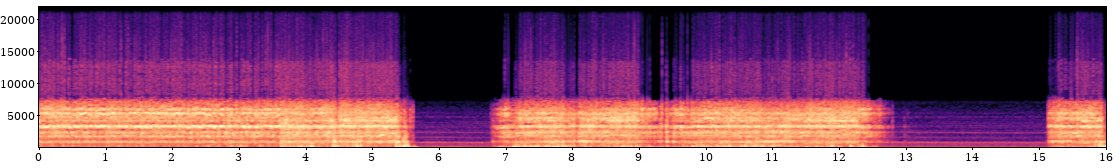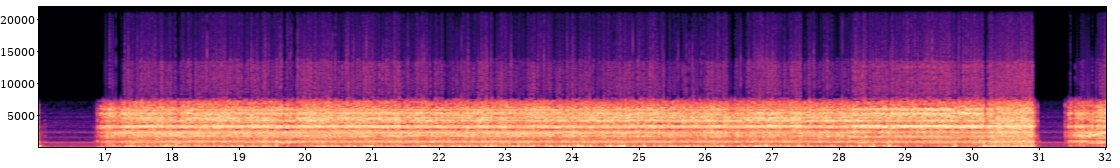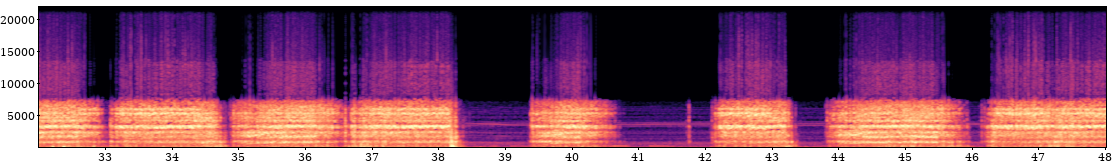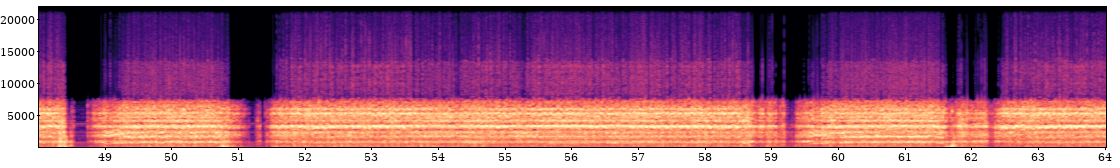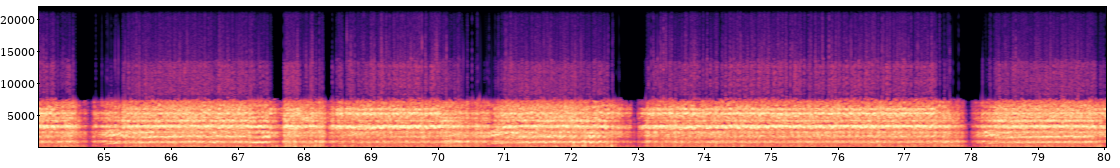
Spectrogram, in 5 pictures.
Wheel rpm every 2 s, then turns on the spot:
210, 210, 140, 70, 130, 140, 30, 60, 110, 210, 220, 230, 230, 230, 210, 110, 140, 130, 130, 70, 10, 80, 140, 150, 140, 130, 210, 220, 210, 130, 160, 160, 130, 170, 150, 150, 130, 210, 170, 160.
42-44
